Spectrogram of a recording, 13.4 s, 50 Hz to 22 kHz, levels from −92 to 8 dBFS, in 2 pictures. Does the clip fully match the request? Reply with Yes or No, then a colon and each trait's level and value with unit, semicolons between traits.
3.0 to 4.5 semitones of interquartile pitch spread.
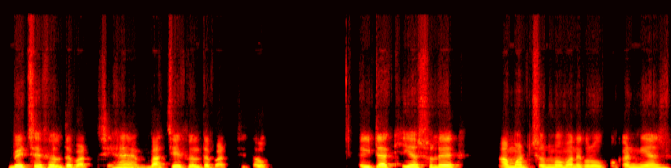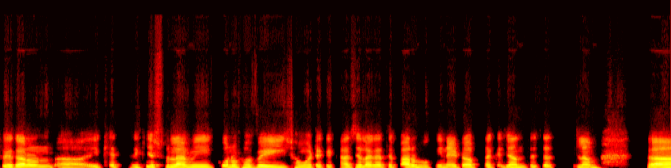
Yes: average, 3.6 semitones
